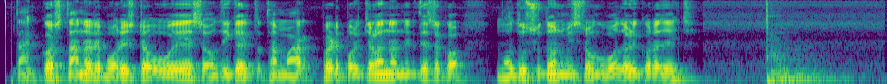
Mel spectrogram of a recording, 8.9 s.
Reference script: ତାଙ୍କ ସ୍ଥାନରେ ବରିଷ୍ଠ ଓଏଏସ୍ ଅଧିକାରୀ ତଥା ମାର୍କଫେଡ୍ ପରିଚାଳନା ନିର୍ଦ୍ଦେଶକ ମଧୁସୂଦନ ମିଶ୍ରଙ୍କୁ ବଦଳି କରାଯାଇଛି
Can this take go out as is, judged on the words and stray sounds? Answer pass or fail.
fail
